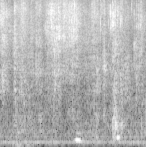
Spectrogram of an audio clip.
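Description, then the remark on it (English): Paper wrapper being unwrapped: a steady, papery crinkling and rustling that runs throughout, with a few slightly sharper crackles toward the end, at a moderate level. “Ooh, it's in a little paper wrap.”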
